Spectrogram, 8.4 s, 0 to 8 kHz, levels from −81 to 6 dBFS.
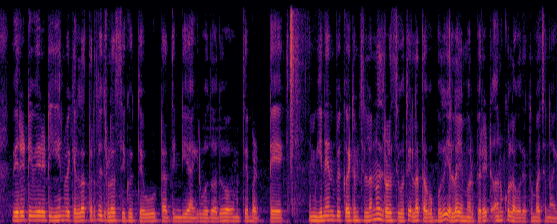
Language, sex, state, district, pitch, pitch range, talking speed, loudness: Kannada, female, Karnataka, Dharwad, 135 Hz, 125-145 Hz, 195 wpm, -26 LUFS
